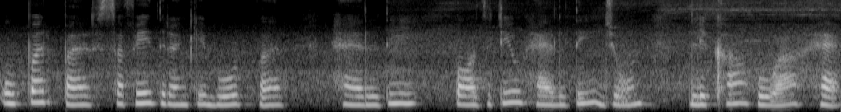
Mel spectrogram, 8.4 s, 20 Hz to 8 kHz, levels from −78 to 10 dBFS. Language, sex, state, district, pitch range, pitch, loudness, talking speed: Hindi, female, Chhattisgarh, Raipur, 230-265 Hz, 240 Hz, -20 LUFS, 100 wpm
